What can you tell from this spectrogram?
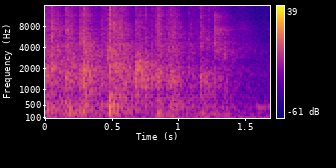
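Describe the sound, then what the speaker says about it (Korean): Congregation in a church clapping their hands during a Sunday service, a steady stream of overlapping claps heard at moderate loudness, with no talk over it. "우리 박수 한번 쳐주시기 바랍니다"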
